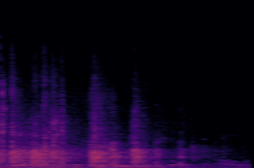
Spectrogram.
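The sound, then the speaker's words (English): An audience claps in a brief, scattered burst of applause that swells a few times and then tapers off toward the end, moderately loud with no talking over it. “I hope you're clapping for Jesus.”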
